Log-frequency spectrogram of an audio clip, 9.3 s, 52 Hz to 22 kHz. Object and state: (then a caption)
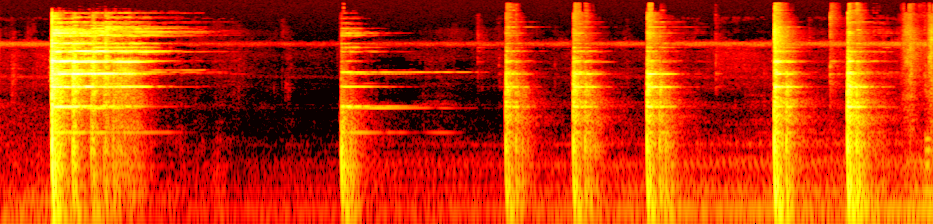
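Intact steel camshaft, not broken. A billet steel camshaft is dropped and struck on concrete to test whether cams are fragile, giving seven separate bright metallic clinks and the start of another at the very end. The first strike is the loudest and rings longest, with a clear tone around 1.2 kHz and higher overtones. The camshaft does not break; the concrete is damaged instead.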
